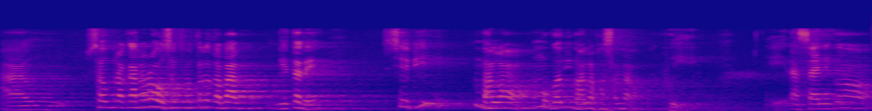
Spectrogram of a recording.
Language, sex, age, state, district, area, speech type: Odia, male, 45-60, Odisha, Nayagarh, rural, spontaneous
